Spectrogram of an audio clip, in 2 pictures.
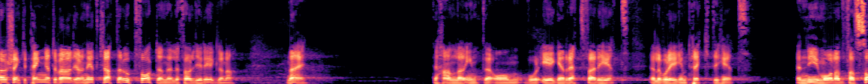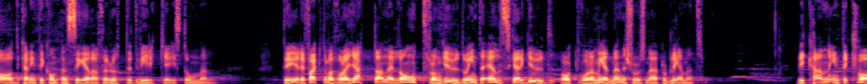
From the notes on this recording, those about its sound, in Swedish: Inspelad i Roseniuskyrkan den 26 november 2023.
